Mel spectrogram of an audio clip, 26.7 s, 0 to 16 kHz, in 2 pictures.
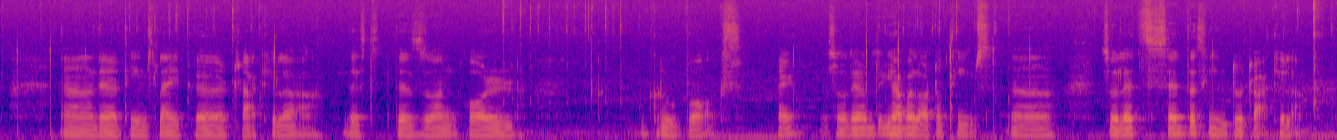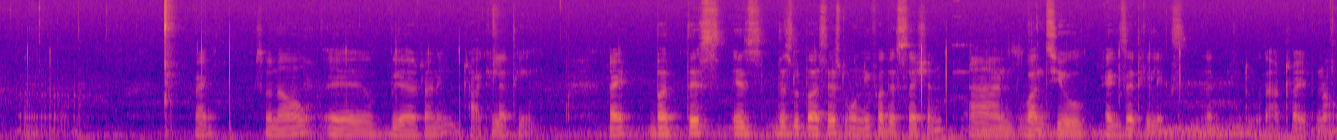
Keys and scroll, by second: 0.4-3.1 typing, 4.4-7.1 typing, 8.6-14.3 typing, 15.0 Return, 16.3 ⟲, 16.5 ctrl+Up, 17.4 Page_Up, 17.6 Page_Up, 17.8 Page_Down, 20.1 Up, 20.6 Down, 24.8 shift+;, 26.2-26.7 typing.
